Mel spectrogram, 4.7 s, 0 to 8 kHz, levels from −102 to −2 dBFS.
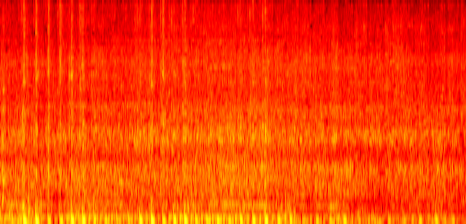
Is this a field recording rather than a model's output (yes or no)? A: yes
